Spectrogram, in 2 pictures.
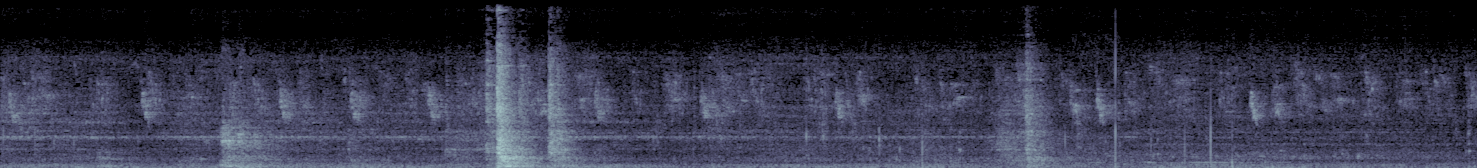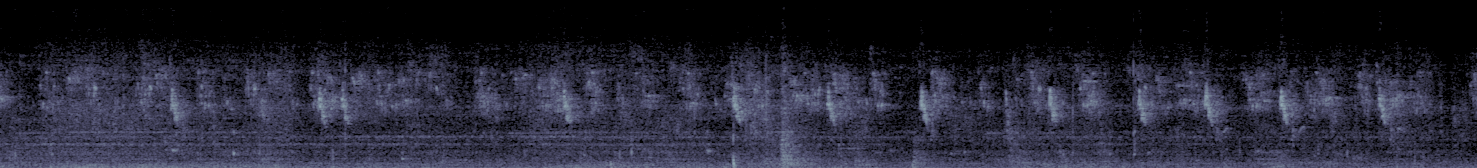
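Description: Small birds chirping repeatedly in short high notes over a steady barn background, with a few louder short noises, the loudest about five seconds in.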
